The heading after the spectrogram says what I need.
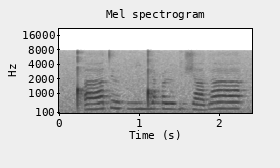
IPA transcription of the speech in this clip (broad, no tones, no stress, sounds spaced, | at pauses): ǃʼ aː t ø | ɦ i ŋ͡ǃ i ħ øː ɡ i ʒ a ɡ aː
